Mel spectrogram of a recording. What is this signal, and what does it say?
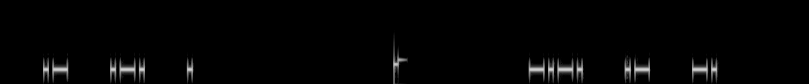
Morse code, heard as a keyed tone, about 25 wpm, spaced as for 14 wpm, 690 Hz. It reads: ARE CAN
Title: 3x Character Spacing - Top 500 Words - 25wpm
